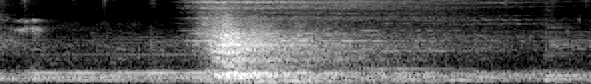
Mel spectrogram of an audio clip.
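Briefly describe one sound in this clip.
A soft magical whoosh sounds as a card is played.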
